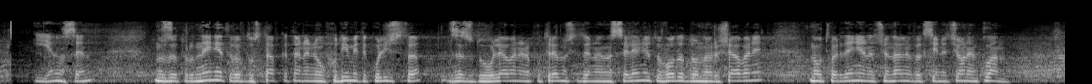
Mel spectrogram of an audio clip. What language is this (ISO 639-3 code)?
bul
